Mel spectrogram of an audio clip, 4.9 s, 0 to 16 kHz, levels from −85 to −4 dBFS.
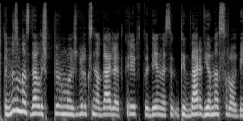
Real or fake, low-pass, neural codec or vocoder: fake; 14.4 kHz; codec, 44.1 kHz, 2.6 kbps, DAC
